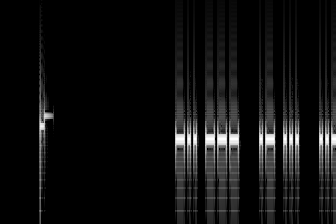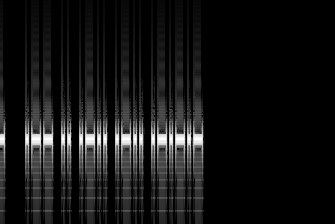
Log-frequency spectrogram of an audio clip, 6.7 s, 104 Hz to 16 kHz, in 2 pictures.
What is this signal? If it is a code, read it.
Morse code, heard as a keyed tone, about 37 wpm, 700 Hz. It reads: DO AS U WILL.
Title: Sentences from Top 100 Words and Abbreviations 40wpm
